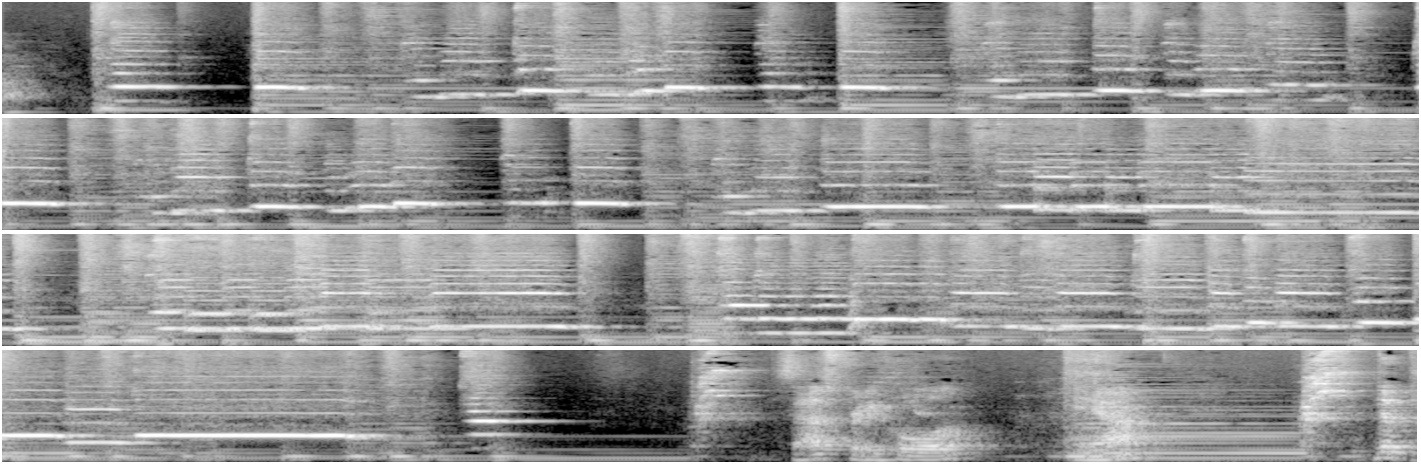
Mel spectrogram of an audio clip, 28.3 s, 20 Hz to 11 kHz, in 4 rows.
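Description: A wooden Peruvian bird flute in G minor plays a pentatonic solo melody over acoustic guitar chords; the duet stops about 24 seconds in.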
